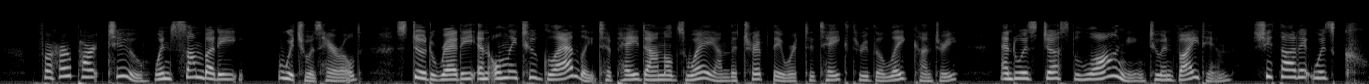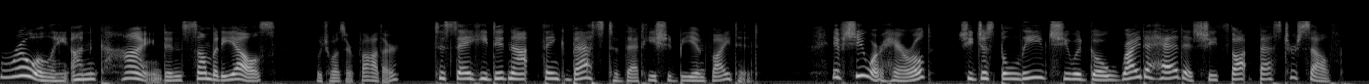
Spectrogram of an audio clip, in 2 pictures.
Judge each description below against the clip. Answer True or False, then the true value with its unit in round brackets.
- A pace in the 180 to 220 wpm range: False (170 wpm)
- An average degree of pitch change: False (6.6 semitones)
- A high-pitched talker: True (235 Hz)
